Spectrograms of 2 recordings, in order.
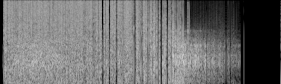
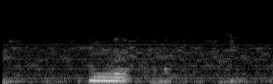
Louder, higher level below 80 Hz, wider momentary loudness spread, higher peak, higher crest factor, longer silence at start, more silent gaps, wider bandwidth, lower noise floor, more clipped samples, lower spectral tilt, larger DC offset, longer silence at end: first, -5 LUFS vs -22 LUFS; first, -34 dBFS vs -50 dBFS; second, 12 LU vs 24 LU; first, 0 dBFS vs -10 dBFS; second, 10 dB vs 16 dB; about the same, 0.05 s vs 0.05 s; neither; first, over 20 kHz vs 3.5 kHz; second, -34 dBFS vs -49 dBFS; neither; second, 0 dB/octave vs -12.5 dB/octave; neither; first, 0.45 s vs 0.3 s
